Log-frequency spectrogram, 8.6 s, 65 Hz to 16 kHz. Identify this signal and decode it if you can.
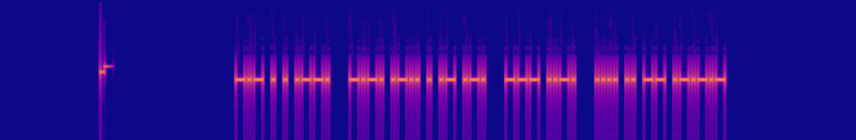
Morse code, heard as a keyed tone, about 40 wpm, 700 Hz. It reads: KEEP CLEAR OF HIM.
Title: Sentences from Top 500 Words 40wpm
